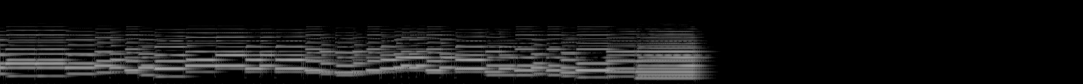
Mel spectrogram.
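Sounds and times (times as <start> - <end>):
slängpolska storpolska folk dance tune: 0.0 - 7.1.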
